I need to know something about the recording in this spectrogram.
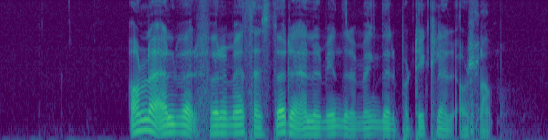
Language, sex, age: Norwegian, male, 21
